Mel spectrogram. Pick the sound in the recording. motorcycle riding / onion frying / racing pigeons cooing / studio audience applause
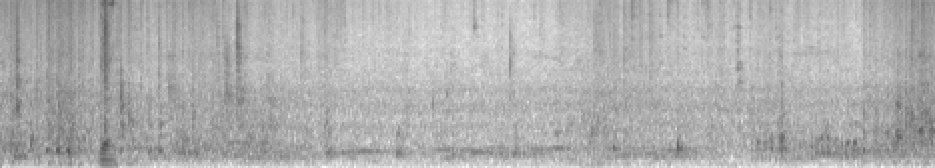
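racing pigeons cooing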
